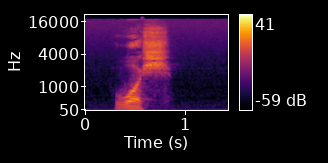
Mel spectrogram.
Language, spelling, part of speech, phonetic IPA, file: Polish, łoś, noun, [wɔɕ], Pl-łoś.ogg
